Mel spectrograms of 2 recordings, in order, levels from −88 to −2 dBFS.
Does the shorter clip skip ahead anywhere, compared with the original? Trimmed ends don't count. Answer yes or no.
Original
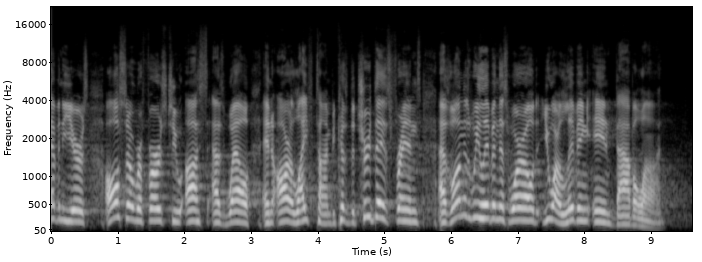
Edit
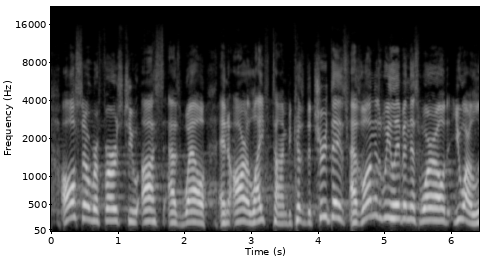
yes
